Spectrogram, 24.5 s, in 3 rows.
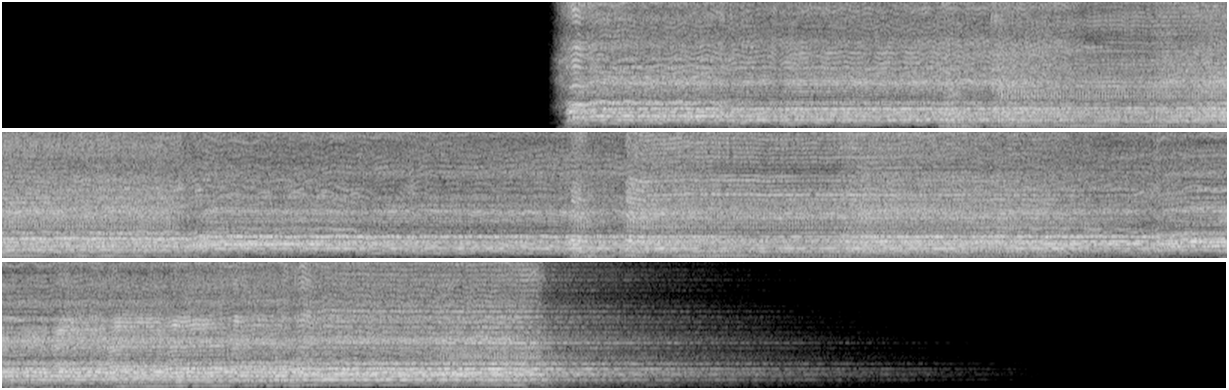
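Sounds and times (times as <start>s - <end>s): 
vocal fanfare: 3.7s - 21.9s.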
